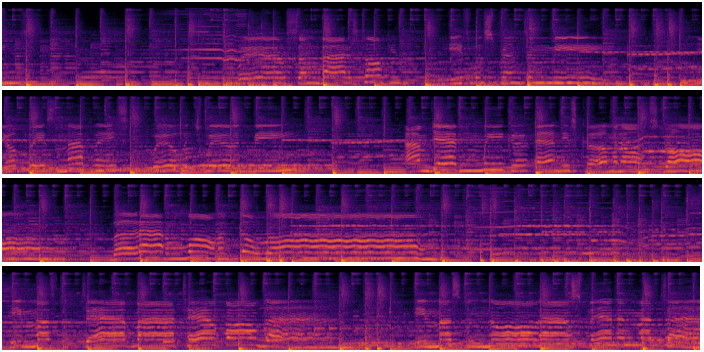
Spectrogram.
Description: Жанр: Поп музыка / Рок / Кантри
